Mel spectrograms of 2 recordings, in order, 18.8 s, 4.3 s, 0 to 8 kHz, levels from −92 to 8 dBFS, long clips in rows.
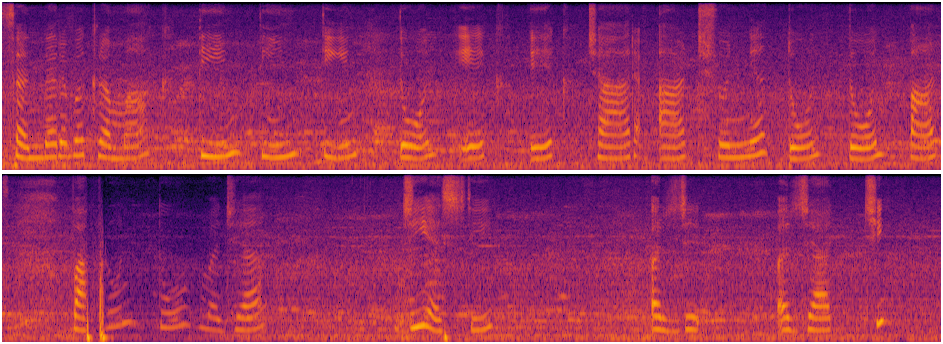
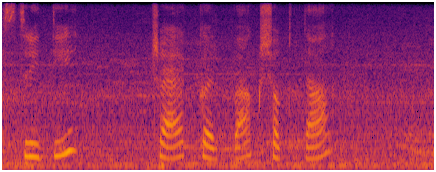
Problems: constant background noise, continuous background conversations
